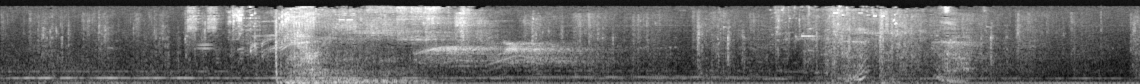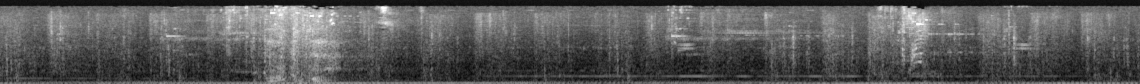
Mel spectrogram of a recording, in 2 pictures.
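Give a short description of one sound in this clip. Footsteps tread over soft grass.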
